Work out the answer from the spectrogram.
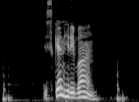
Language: Burushaski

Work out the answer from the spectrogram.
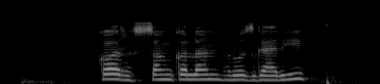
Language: Nepali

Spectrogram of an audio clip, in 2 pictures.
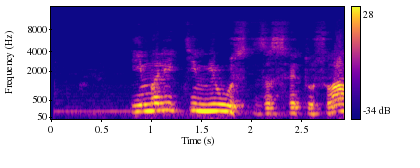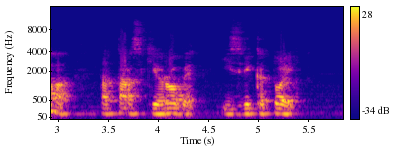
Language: Bulgarian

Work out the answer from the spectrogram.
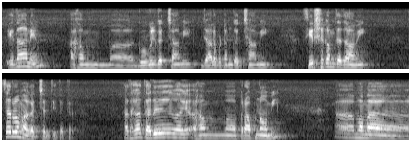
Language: Sanskrit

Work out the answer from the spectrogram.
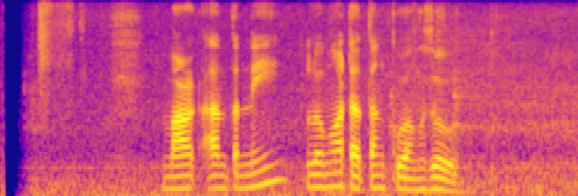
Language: Javanese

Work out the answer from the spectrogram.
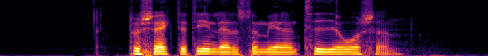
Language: Swedish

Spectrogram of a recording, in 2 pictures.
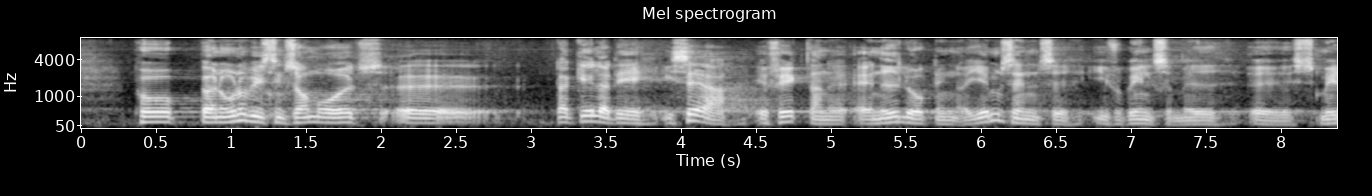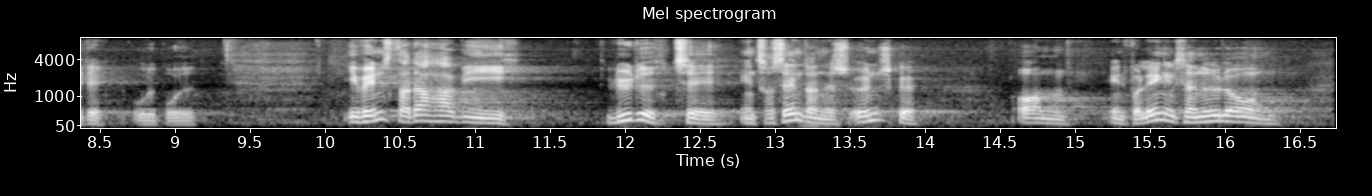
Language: Danish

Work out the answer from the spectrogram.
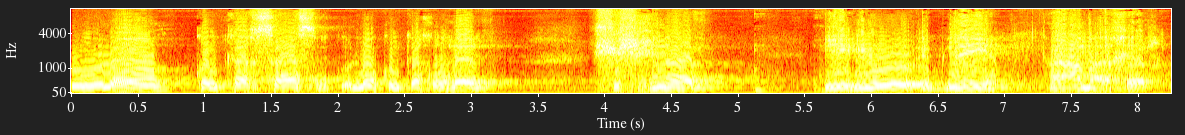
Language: Hebrew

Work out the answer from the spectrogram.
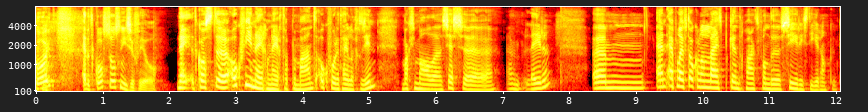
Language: Dutch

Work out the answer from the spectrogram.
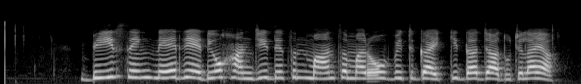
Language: Punjabi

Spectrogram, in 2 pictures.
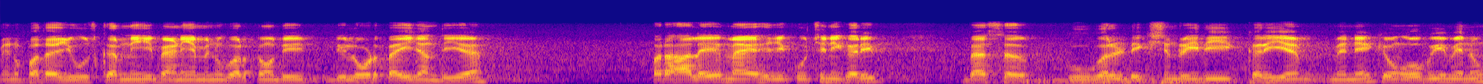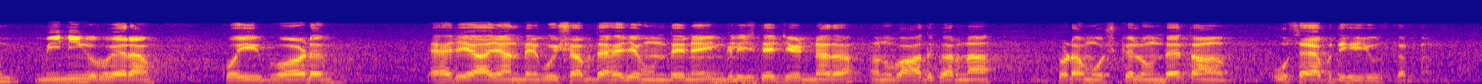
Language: Punjabi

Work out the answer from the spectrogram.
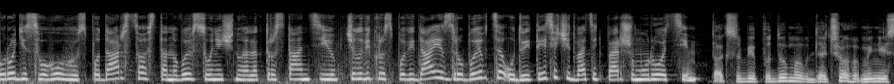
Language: Ukrainian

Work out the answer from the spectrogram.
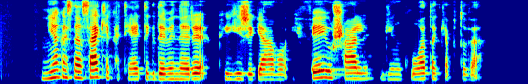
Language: Lithuanian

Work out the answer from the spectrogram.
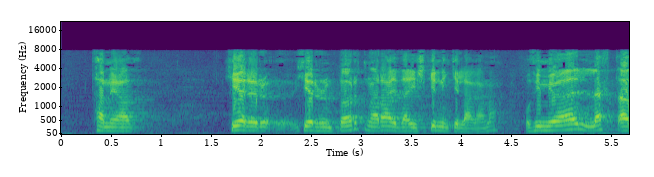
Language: Icelandic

